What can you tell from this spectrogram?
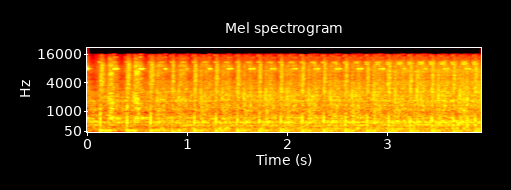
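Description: Even, rapid chuffing beat at a steady speed with no misses or stumbles; the old stationary engine runs fine.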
